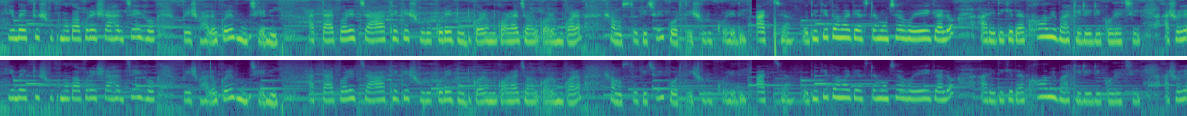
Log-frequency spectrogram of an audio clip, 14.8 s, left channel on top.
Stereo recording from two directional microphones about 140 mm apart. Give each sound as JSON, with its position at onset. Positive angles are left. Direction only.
{"t": 0.1, "sound": "speech", "side_deg": 10}
{"t": 9.4, "sound": "speech", "side_deg": 20}
{"t": 12.5, "sound": "speech", "side_deg": 20}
